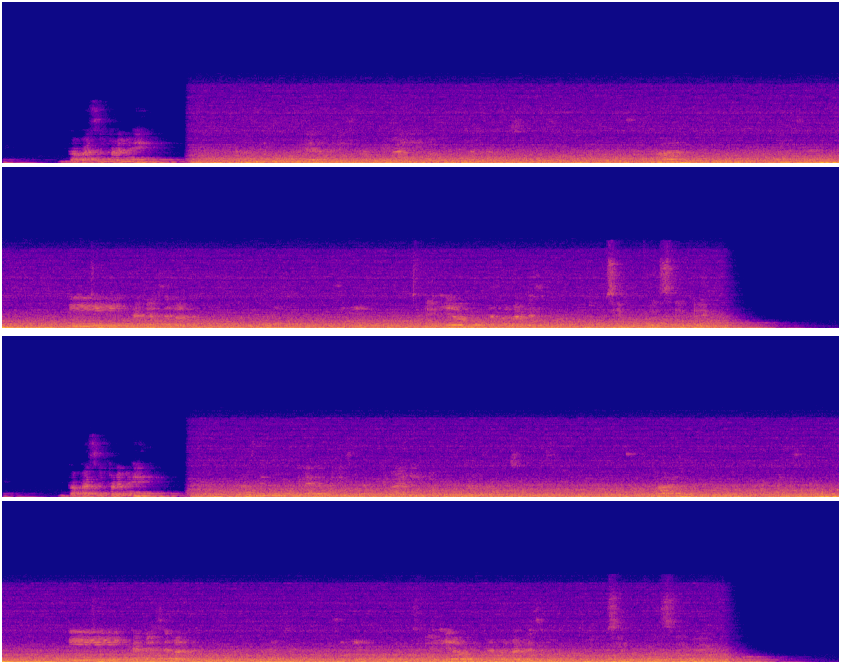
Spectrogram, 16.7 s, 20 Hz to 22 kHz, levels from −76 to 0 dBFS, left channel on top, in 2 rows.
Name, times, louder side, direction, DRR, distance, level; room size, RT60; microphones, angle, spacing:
voice 1, 0.6-1.6 2.3-5.5 6.2-7.4 7.7-8.6 9.0-11.2 11.6-12.1 12.4-14.1, equal, 25° right, -3 dB, 0.5 m, -29 dB
sound 1, 1.8-15.6, equal, 25° left, 1.0 m, -23 dB
voice 2, 14.4-16.0, left 1 dB, 45° left, -1 dB, 0.5 m, -29 dB
2.2 x 2.0 x 3.4 m, 1.2 s
head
